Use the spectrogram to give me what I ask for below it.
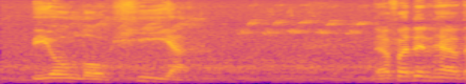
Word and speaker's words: biología: as what occurs in biología now there the hi is a strong Bell because there's a stress on the I and therefore it is its own syllable biología now if I didn't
